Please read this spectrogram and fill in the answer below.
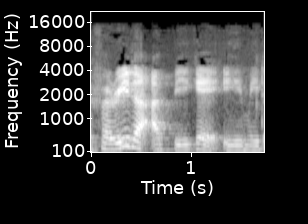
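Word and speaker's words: Faridah Àbíké-Íyímídé: The next book I did pick up was Farida Ayamide's Okay, Farida Abike Emid. I was so happy with myself because I was like, I said it right for the first time, but it was her Where Sleeping Girls Lie.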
